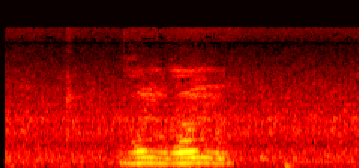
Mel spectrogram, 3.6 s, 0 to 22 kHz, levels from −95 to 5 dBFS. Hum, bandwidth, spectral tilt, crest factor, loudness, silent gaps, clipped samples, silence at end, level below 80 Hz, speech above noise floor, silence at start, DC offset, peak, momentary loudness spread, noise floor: none; 11.5 kHz; -8.5 dB/octave; 20 dB; -26 LUFS; none; under 0.1%; 0 s; -56 dBFS; 23 dB; 0.05 s; under 0.1%; -10 dBFS; 24 LU; -48 dBFS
